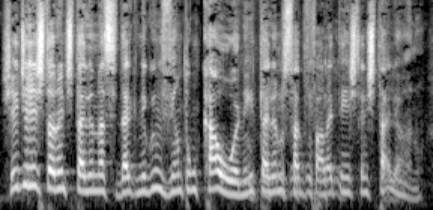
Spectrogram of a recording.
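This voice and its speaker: Husky Carioca man, slangy and emphatic. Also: sits high, rapid-fire. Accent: Carioca Portuguese. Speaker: restaurant owner. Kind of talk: podcast interview.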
